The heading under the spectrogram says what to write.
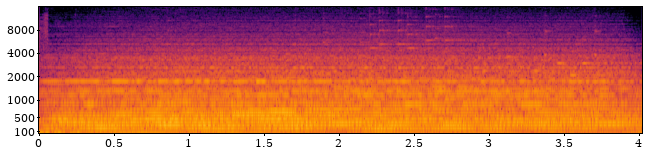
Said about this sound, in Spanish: Al final básicamente es un acorde que suena así.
